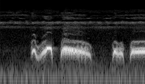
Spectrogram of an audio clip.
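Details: Lure dove at a trap calling for wild doves: a wavering rising coo, then a long steady, slightly falling hollow note, repeated again after a short pause.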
